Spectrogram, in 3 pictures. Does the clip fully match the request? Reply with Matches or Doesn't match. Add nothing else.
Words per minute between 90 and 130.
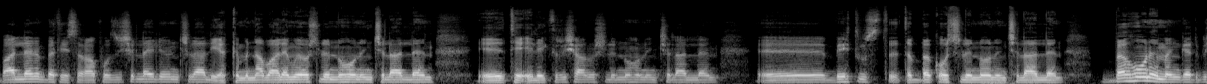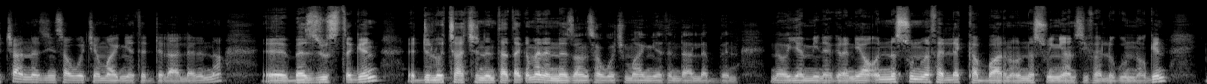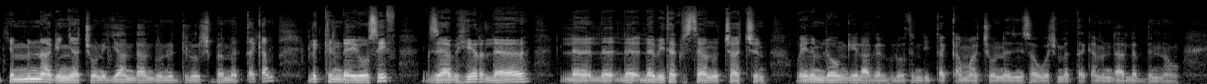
Matches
